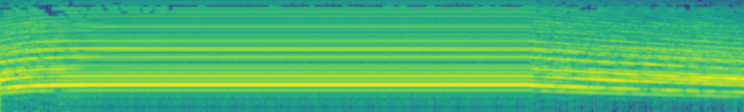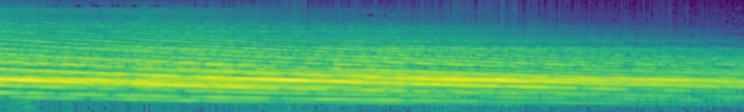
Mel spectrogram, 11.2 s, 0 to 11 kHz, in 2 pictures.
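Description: Mini Model 5T siren, a small motor-driven rotor siren, running on a power inverter. It holds a steady, loud, multi-tone wail at full speed for about four seconds, then is switched off and winds down in a long falling wail. It sounds a bit higher pitched on the inverter than on household power, which the owner puts down to the inverter supplying a higher voltage.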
